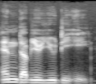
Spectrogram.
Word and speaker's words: Nwude: It's an N, but the pronunciation's a little bit different.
